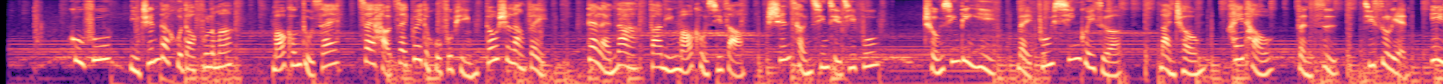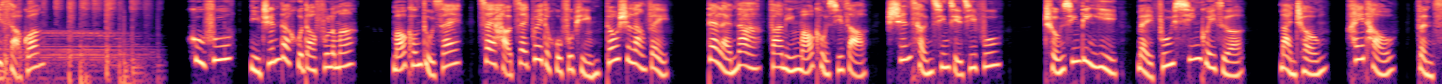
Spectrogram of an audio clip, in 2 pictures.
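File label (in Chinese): 女S112 国语 女声 广告 化妆品 大气 积极向上 神秘性感 调性走心 亲切甜美; 黛兰娜化妆品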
